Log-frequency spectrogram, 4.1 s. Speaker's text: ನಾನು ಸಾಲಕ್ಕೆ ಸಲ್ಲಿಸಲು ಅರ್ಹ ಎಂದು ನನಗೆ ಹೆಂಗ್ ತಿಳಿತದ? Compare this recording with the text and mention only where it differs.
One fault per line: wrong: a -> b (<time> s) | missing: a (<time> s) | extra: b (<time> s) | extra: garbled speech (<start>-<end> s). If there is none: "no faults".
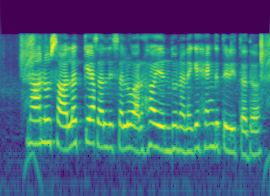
no faults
